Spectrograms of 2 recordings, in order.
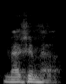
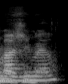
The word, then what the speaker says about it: Magimel: Magimel. Magimel? Benoit Magimel. A soft G.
